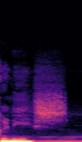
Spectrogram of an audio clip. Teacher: the tongue is retroflex on the N, Na, is curled back like Ganesha's trunk.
